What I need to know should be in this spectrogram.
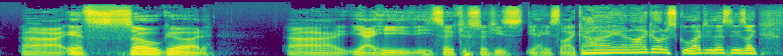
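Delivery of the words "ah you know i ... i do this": faked high childlike voice. Retelling how a gamer pretended to be a kid: imitating someone faking a kid voice. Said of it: "he's really good at pretending that he's a kid".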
